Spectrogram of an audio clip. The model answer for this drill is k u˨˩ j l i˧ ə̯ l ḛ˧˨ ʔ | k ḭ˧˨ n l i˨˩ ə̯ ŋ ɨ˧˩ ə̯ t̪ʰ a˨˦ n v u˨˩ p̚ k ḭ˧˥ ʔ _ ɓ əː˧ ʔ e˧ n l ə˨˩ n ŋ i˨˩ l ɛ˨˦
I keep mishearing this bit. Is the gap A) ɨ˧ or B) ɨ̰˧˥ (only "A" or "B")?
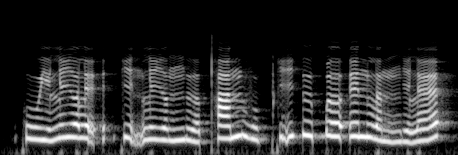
A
